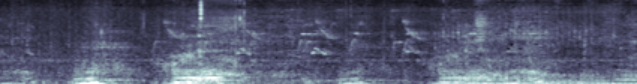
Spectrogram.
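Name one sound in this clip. Large creatures grunt and growl deeply, now and then.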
